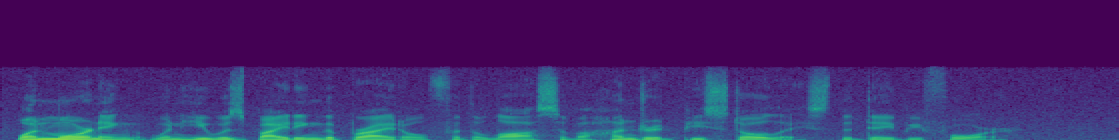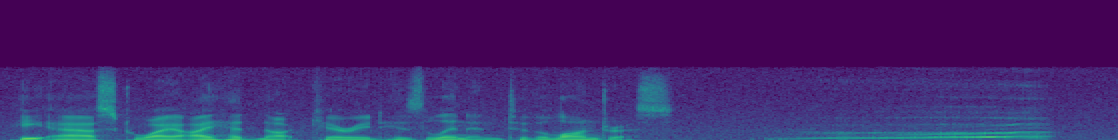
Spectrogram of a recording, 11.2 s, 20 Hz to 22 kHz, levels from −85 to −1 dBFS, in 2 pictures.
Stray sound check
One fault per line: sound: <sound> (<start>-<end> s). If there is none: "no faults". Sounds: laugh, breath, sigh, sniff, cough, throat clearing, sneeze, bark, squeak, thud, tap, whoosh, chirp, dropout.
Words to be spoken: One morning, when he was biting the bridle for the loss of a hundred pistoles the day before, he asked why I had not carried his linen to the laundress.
sound: breath (9.3-10.9 s)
